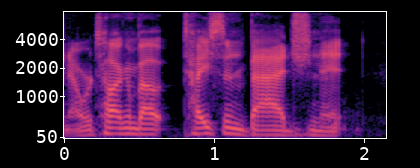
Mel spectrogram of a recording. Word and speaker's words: Bagent: We're talking about Tyson Bagent. And Bagent. Rhymes with agent.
